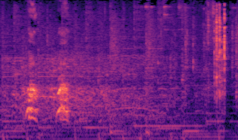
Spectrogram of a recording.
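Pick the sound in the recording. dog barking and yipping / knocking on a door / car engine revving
dog barking and yipping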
